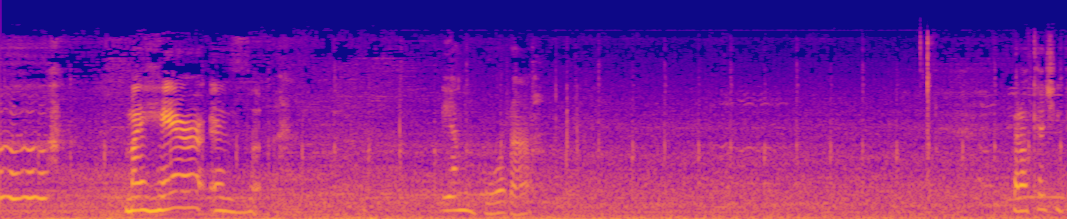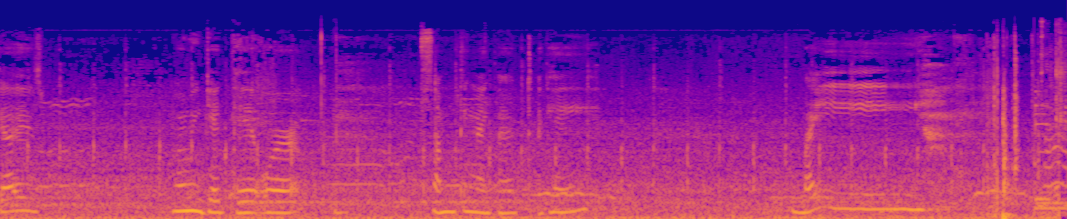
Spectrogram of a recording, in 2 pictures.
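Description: A young woman speaks casually close by.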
